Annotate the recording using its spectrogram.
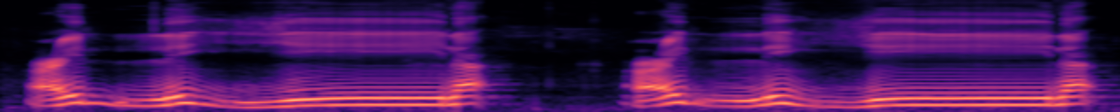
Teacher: پہلے والے حرف کے نیچے زیر ہے، اس کو کہتے ہیں یا مدہ، اس کی مقدار بھی ایک الف ہوتی ہے، اس کو ایک الف جتنا ہم نے لمبا کرنا ہے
